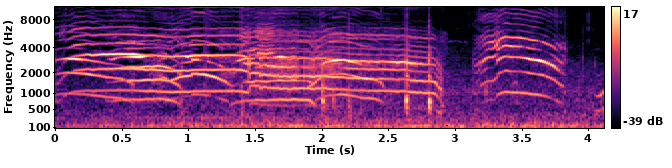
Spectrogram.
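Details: Motherless kittens found on the street, brought home after a week of waiting, crying on the way to the vet: high, arching meows in quick succession, several overlapping, with a brief gap before a final burst of calls.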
